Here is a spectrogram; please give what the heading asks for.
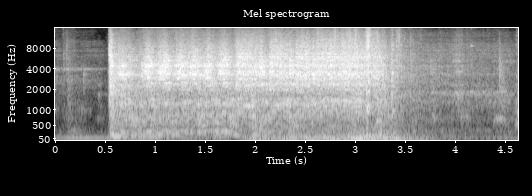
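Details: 1967 Ford Fairlane, first start in 7 years, fuel and spark confirmed: starter kicks in, engine catches roughly about three seconds, then fades out. Won't keep running, and the owner suspects ignition timing is way off.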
